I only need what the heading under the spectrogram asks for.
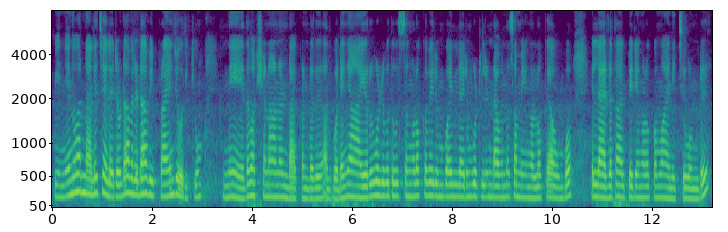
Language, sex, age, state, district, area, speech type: Malayalam, female, 30-45, Kerala, Malappuram, rural, spontaneous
